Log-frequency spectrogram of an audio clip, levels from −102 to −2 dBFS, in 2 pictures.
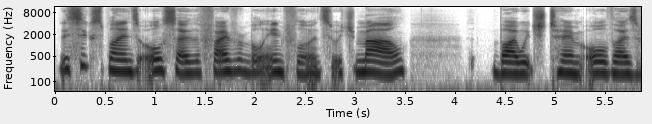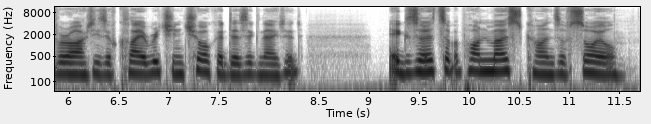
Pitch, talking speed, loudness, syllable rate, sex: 180 Hz, 140 wpm, -20 LUFS, 2.7 syllables/s, female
